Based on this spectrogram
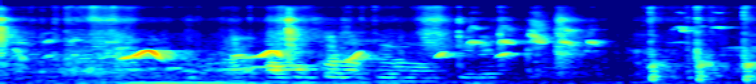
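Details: Nias hill myna kept as a pet bird, giving short clear whistles that swoop up and down, repeated about three times, with people talking nearby.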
